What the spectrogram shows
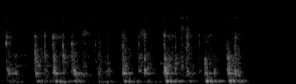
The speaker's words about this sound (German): gebe entsprechend mein Passwort ein, tippe es nochmal langsam.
